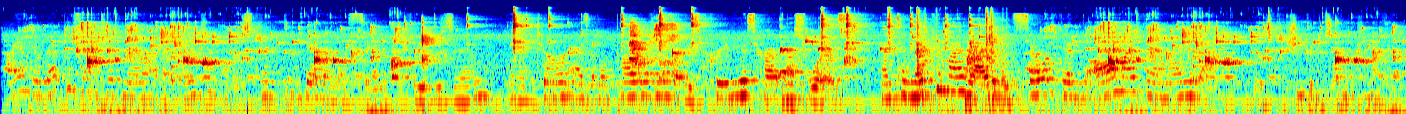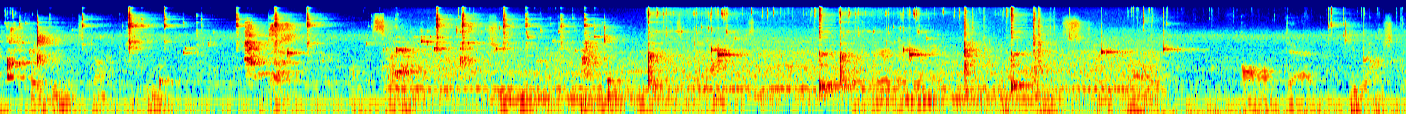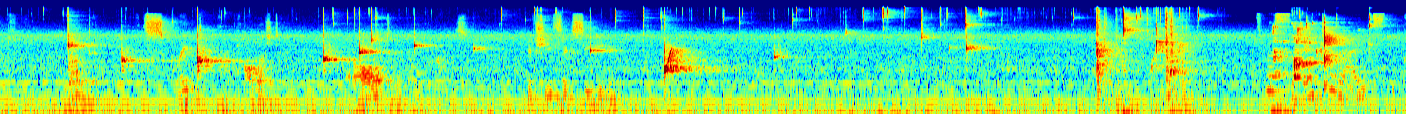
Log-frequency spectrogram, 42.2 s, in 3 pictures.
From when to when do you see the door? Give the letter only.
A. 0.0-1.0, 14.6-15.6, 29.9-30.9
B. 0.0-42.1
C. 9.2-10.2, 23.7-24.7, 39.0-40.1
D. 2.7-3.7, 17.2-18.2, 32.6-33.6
C.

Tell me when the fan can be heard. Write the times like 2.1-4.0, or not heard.
0.0-42.1.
